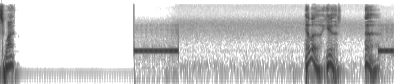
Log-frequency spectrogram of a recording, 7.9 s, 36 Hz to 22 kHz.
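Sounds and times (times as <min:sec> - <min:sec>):
speech: 0:00.0 - 0:00.4, 0:06.2 - 0:07.6
low hiss: 0:00.0 - 0:07.8
telephone line tone while dialing New York City: 0:02.7 - 0:03.6, 0:07.6 - 0:07.8.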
